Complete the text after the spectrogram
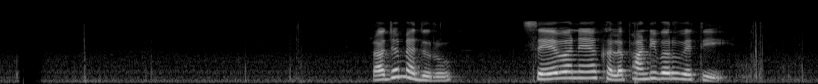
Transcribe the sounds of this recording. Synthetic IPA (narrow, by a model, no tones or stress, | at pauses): ɾɐd͡ʒɐmæd̪uɾu | seːʋɐnejəkɐlɐpɐɳɖiʋɐɾuʋet̪iː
